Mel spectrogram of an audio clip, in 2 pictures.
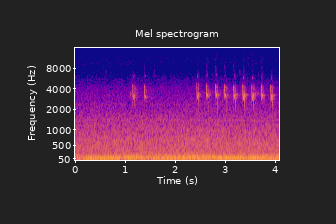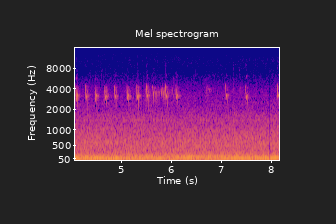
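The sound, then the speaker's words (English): A wild male bird perched in an oak tree gives many rapid, high, thin chirps in bursts, over a steady low rumble of background noise. “Wild bird. Wild bird.”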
